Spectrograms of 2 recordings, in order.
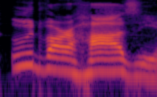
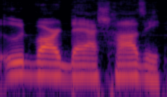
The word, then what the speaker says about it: Udvar-Hazy: So it's Udvar-Hazy, in case you want to learn how to pronounce it, Udvar-Hazy.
